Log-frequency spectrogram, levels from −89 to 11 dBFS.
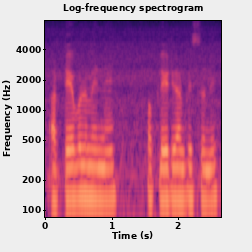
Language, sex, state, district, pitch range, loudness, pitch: Telugu, male, Telangana, Mahabubabad, 130-135 Hz, -15 LUFS, 130 Hz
